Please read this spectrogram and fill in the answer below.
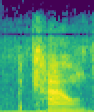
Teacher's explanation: So the accent on the second syllable.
